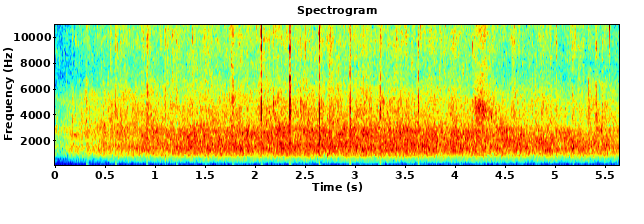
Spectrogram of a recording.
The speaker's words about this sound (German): Deswegen einen herzlichen Applaus bitte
